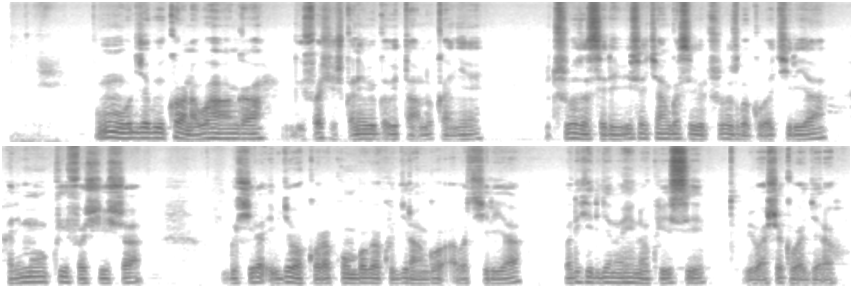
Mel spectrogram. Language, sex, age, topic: Kinyarwanda, male, 18-24, finance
